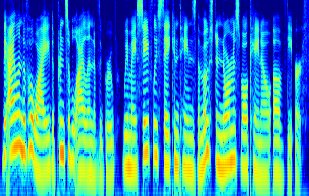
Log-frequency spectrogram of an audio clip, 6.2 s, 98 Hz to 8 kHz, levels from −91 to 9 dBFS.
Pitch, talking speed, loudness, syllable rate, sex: 195 Hz, 215 wpm, -24 LUFS, 5.7 syllables/s, female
